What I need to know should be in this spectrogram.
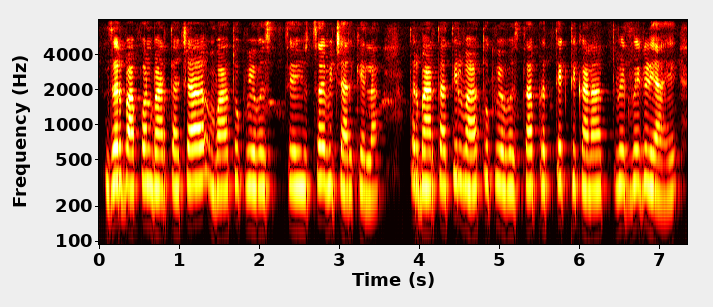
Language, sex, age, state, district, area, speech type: Marathi, female, 30-45, Maharashtra, Osmanabad, rural, spontaneous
